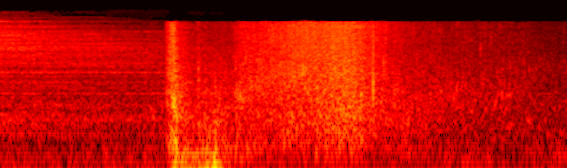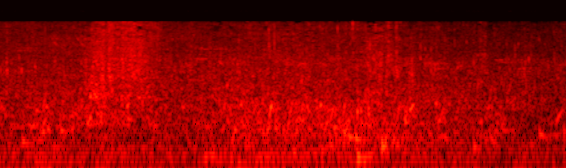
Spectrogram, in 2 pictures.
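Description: Sound effect of a heavy splash into water about a second in, followed by a rush of water and a wash of waves that fades low.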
